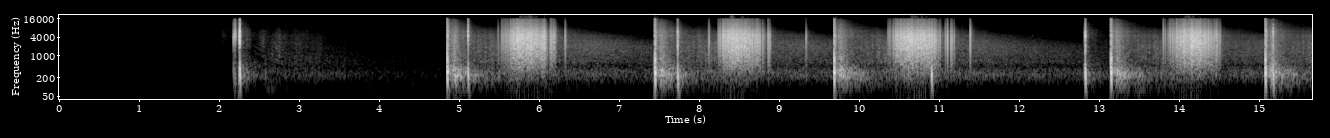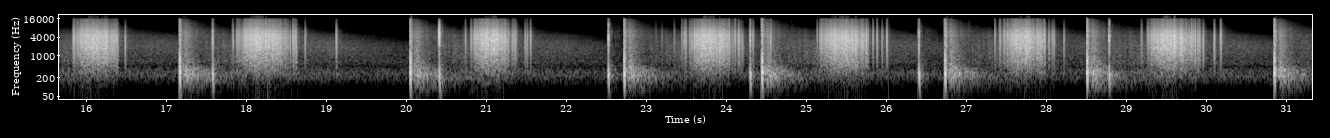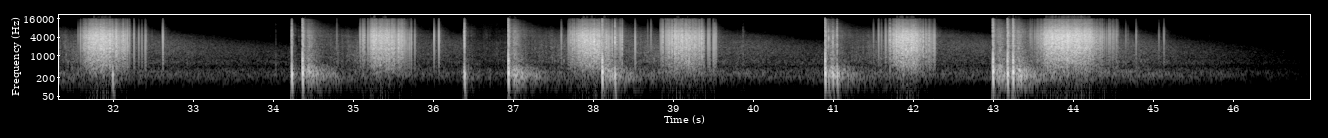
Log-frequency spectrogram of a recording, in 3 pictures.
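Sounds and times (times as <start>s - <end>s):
firework launch cracks: 2.1s - 3.1s, 34.2s - 39.6s
crackling firework bursts: 2.1s - 3.5s, 4.8s - 12.1s, 12.8s - 19.3s, 20.0s - 33.0s, 34.2s - 40.0s, 40.9s - 45.3s.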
